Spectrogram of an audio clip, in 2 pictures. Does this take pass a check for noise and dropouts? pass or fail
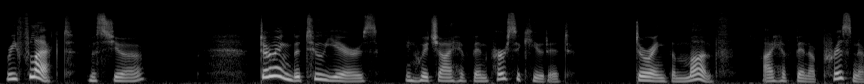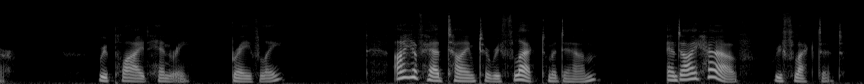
pass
